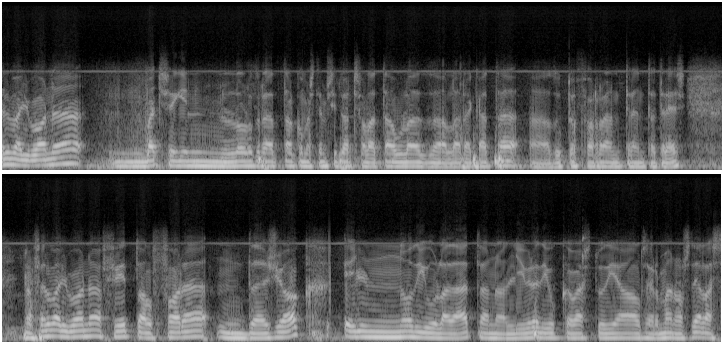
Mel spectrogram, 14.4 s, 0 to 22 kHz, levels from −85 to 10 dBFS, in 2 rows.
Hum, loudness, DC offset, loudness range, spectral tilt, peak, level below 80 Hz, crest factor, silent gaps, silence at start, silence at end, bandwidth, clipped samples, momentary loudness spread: none; -17 LUFS; under 0.1%; 2 LU; -9.5 dB/octave; -2 dBFS; -36 dBFS; 14 dB; none; 0 s; 0 s; 5.6 kHz; under 0.1%; 6 LU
